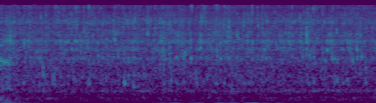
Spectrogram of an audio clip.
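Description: Water flows and trickles steadily, a continuous bubbling stream with a soft, even texture and no voices, holding at a constant low level throughout.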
